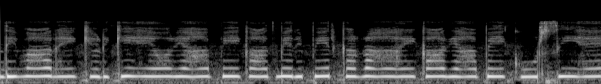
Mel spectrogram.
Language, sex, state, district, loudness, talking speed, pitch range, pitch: Hindi, female, Himachal Pradesh, Shimla, -14 LUFS, 190 wpm, 365-375 Hz, 370 Hz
